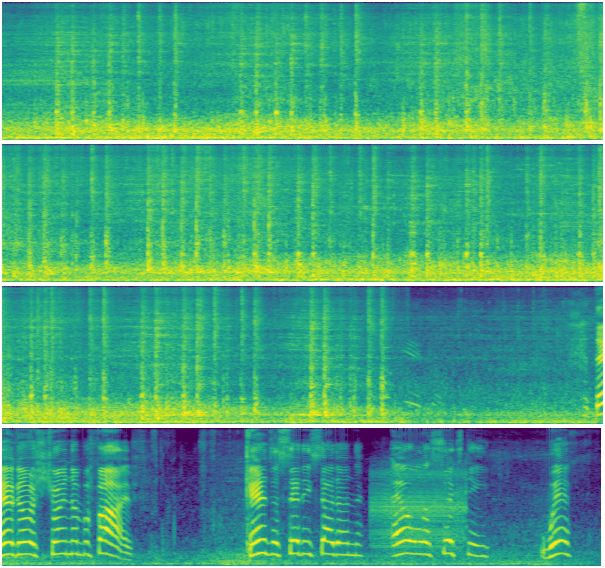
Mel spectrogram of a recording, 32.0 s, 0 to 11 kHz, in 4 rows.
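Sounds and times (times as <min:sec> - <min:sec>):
freight train rumbling past: 0:00.0 - 0:24.0.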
